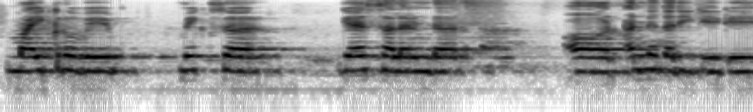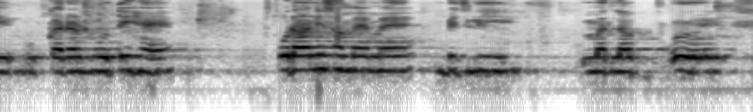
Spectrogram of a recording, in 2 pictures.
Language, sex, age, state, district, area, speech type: Hindi, female, 18-30, Madhya Pradesh, Hoshangabad, rural, spontaneous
